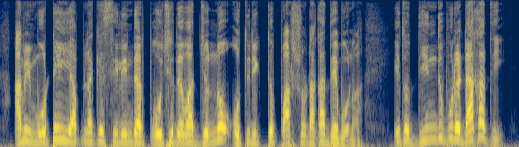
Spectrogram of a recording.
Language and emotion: Bengali, angry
